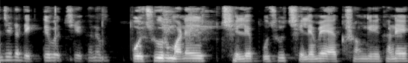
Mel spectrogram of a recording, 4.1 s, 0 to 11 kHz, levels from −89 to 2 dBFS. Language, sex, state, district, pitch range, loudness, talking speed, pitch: Bengali, male, West Bengal, Kolkata, 120-150 Hz, -15 LUFS, 145 wpm, 130 Hz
